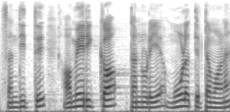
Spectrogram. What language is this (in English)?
Tamil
